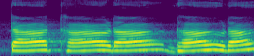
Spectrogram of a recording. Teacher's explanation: मूर्धन्य तालु के मूर्धा भाग से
